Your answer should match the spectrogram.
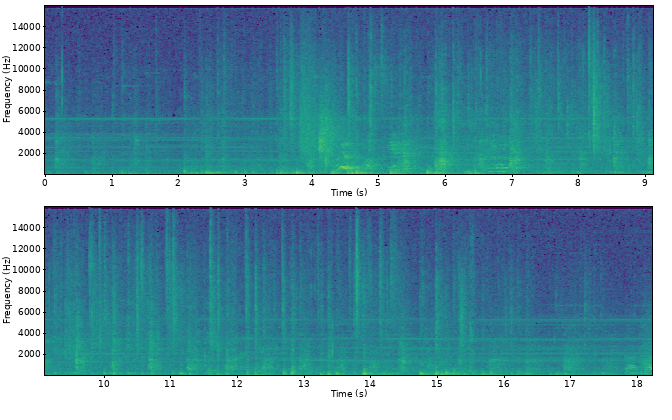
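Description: Hoofbeats of a Hanoverian horse moving over the dirt footing of an indoor arena, a run of irregular thuds that begins about two seconds in.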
